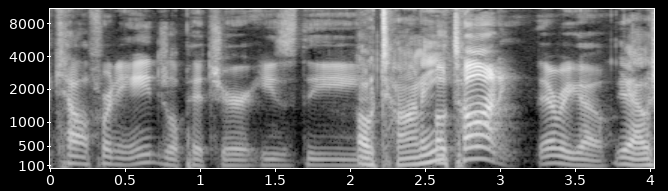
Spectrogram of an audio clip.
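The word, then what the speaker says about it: Ohtani: he's not the California Angel pitcher he's the Otani Otani there we go yeah is pretty close well what's his first name it's like sha Otani right O'Shea Otani probably it's probably Marty o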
